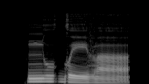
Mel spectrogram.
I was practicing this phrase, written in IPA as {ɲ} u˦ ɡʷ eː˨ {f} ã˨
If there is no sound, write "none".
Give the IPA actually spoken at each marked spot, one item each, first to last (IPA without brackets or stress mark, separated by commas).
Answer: ɲ, β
